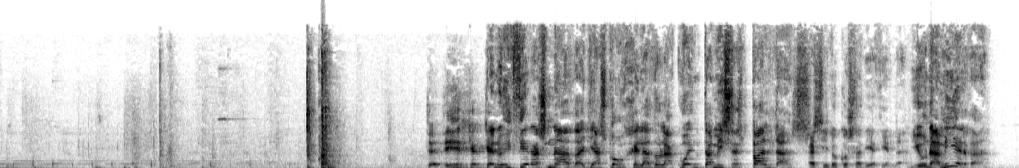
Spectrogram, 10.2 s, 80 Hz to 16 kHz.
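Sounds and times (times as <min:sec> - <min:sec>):
door pushed shut with a thud: 0:01.5 - 0:03.6
speech: 0:04.3 - 0:10.0.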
